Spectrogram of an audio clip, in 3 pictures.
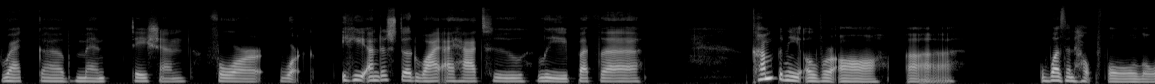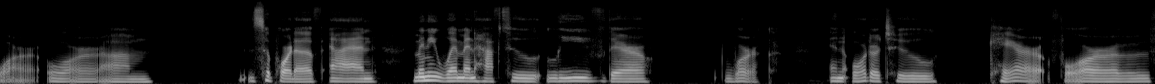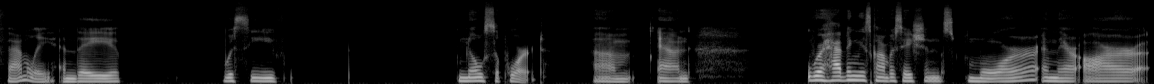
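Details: Adult woman who self-identifies as a person who stutters, recorded speaking in a real interview; stuttering.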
